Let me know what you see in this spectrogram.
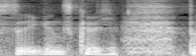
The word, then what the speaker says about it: Segenskirche: And the church is Segenskirche. But you know, this is just like, yeah.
